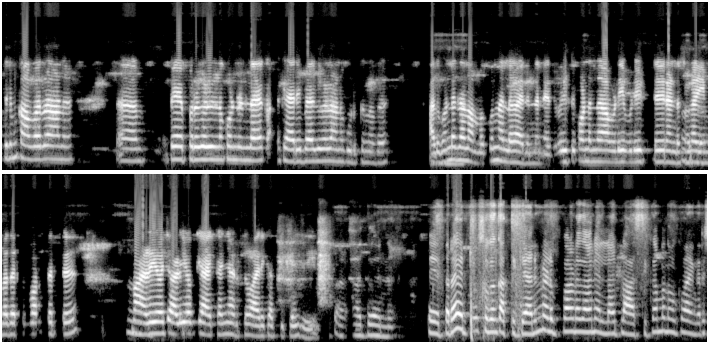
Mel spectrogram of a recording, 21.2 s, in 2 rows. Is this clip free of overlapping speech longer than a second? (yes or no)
yes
